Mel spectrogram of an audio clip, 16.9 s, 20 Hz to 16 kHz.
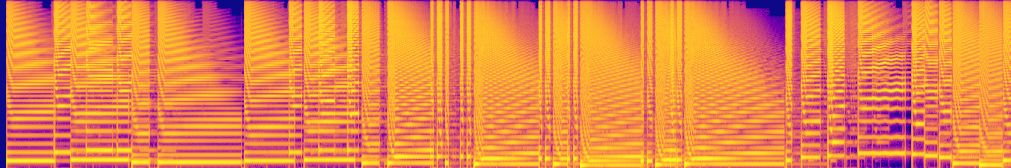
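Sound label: Lead P5 Sync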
